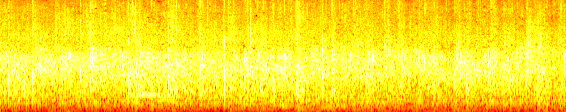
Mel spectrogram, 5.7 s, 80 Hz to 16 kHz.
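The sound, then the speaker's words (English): A steady round of applause from an audience for the Science of Mind 400 ministerial graduates, dense overlapping clapping that holds at an even, fairly loud level for several seconds without any voices breaking through. “So let's round of applause for everybody.”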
